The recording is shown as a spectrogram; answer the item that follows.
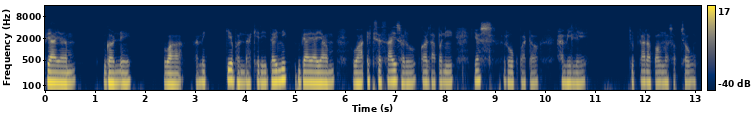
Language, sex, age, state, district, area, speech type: Nepali, male, 18-30, West Bengal, Darjeeling, rural, spontaneous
